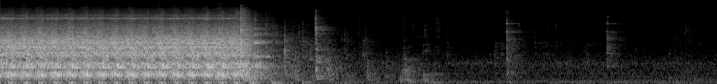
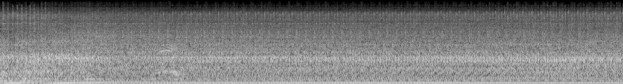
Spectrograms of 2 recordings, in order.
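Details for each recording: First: 1993 Lombardini diesel generator during restoration: steady, even cranking about three turns a second for two seconds with no firing; no diesel reaching the injectors; cranks but will not start. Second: Restored 1993 Lombardini diesel generator with test lamp connected: loud, even diesel clatter at a steady rate with no misses or knocks; running smoothly and healthy.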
